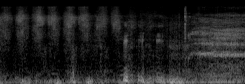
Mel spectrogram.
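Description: A man's hands rubbing together in a run of short, dry strokes.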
